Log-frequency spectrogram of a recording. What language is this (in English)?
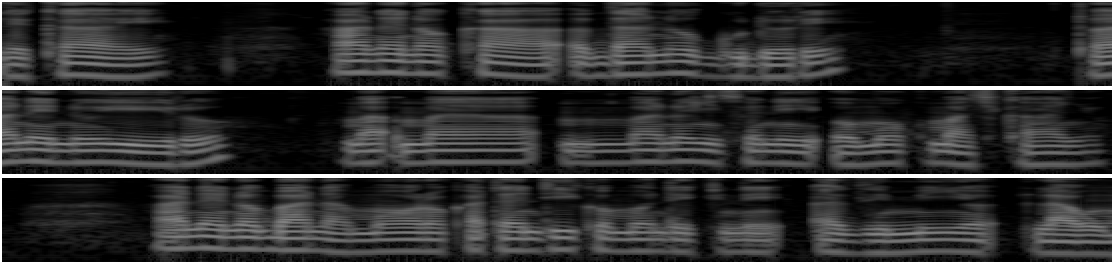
Luo (Kenya and Tanzania)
